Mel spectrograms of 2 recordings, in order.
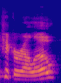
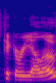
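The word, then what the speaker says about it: Picariello: Like half of the broadcast say Picorello, which is what I thought it was, but he informed us it's Pickoryello, so now we say that correctly.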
